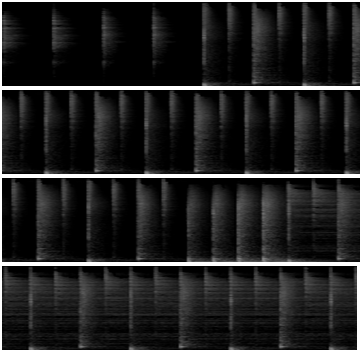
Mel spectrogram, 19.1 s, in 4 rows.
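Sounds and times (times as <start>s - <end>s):
rhythm beat: 2.7s - 19.0s.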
